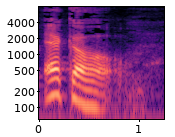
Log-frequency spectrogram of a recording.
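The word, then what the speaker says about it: echo (ἔχω): And then we have the verb echo. E-C-H long O. Echo.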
